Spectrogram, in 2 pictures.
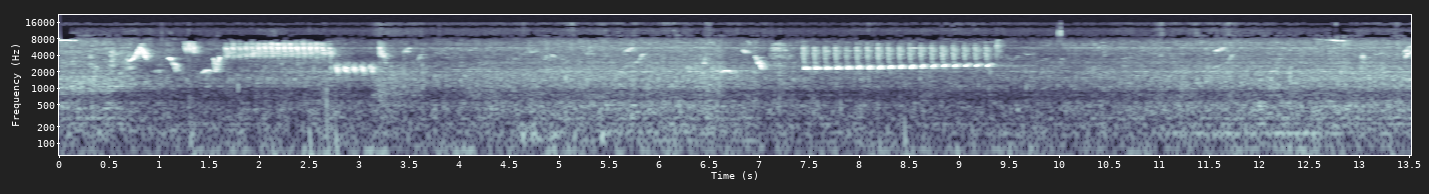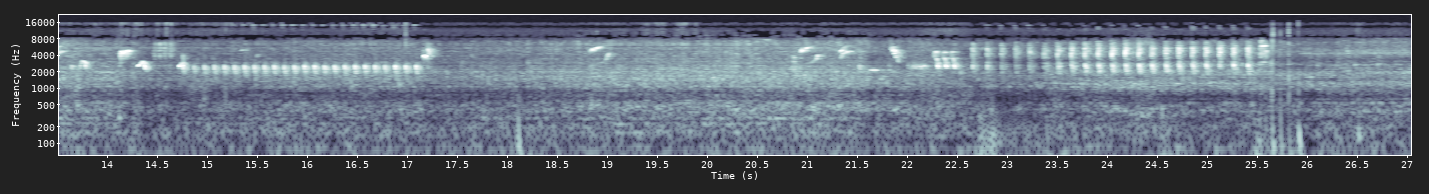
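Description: Songbird calling: short scattered chirps, and three times a fast, even trill lasting about two seconds.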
